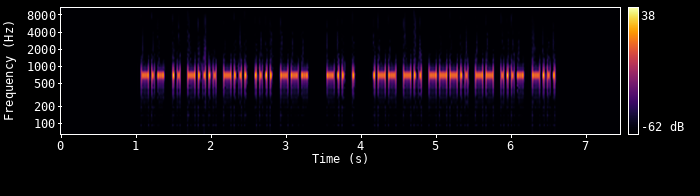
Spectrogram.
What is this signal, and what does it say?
Morse code, heard as a keyed tone, about 34 wpm, 700 Hz. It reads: KI6BHO DE WD8MVB
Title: USA Callsign DE Callsign 35wpm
